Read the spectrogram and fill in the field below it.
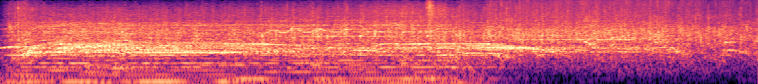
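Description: The Daily Show studio crowd breaks into loud, sustained applause with cheers and whoops as Roy Wood Jr. is introduced to deliver the show's annual State of the Black address, a dense wash of clapping that stays strong for several seconds before thinning slightly at the end.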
